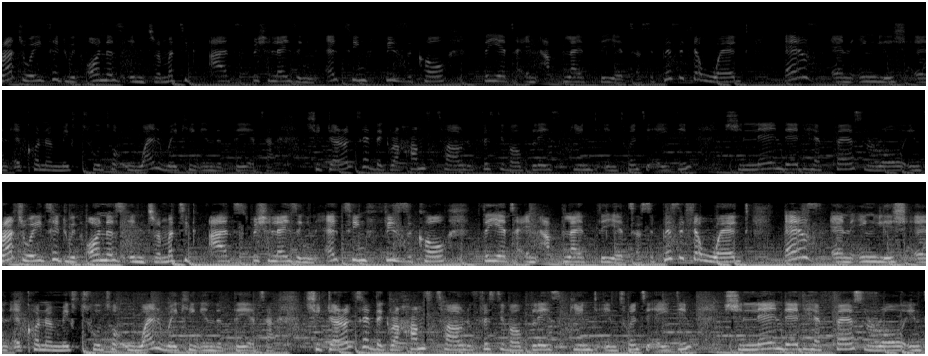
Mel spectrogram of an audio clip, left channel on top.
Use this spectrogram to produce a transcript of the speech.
with honors in dramatic arts, specializing in acting, physical theater, and applied theater. Siphesihle worked as an English and economics tutor while working in the theater. She directed the Grahamstown Festival play Skinned in 2018. She landed her first role in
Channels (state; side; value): quieter; left; 25.5 dB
